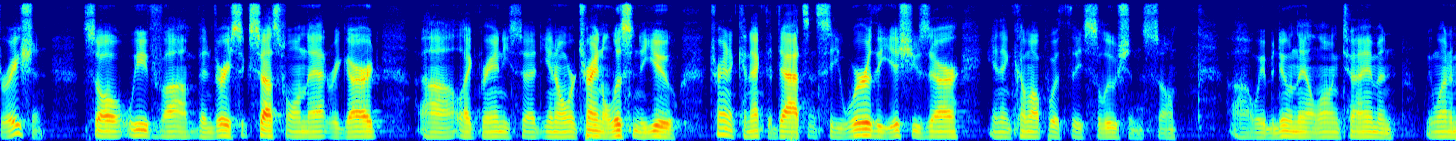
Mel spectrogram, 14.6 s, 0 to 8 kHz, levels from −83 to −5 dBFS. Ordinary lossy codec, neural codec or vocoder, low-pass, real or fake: Opus, 64 kbps; none; 7.2 kHz; real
